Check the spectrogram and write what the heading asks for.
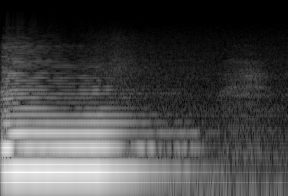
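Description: Cello bowing a single F with a marcato attack: the note starts sharply with a fast, heavy stroke from the heel of the bow, then the pressure is released and the note fades over about a second and a half.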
